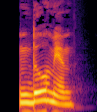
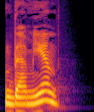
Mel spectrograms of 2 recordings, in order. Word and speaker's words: домен: Домен — неправильный вариант. Домен — правильный вариант. Словари приводят до 10 разных значений слова. В историческом, биологическом, математическом, физическом контекстах. Наш вариант компьютерный. Домен или доменное имя — это имя сайта, те самые символы, которые мы пишем в адресной строке. Ударение падает на второй слог.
